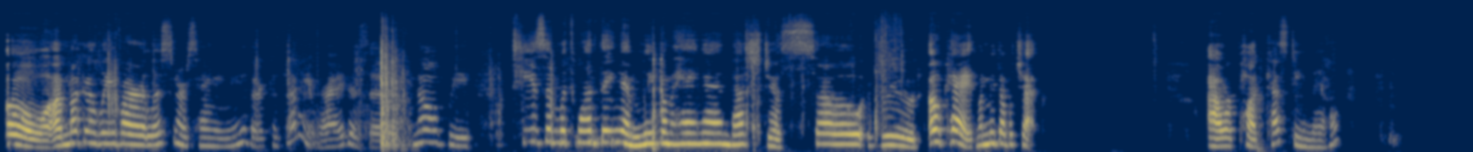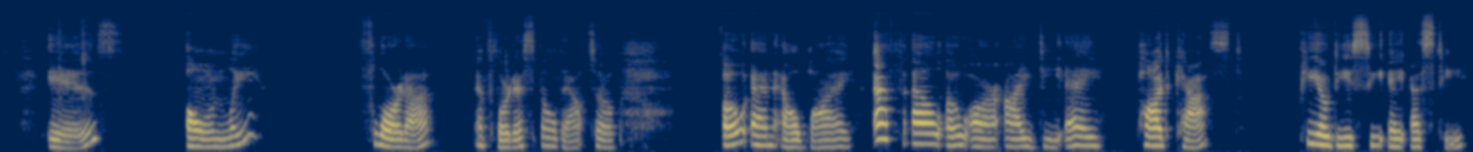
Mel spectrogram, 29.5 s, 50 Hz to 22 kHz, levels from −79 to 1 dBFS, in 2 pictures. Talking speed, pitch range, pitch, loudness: 135 wpm, 205-280 Hz, 240 Hz, -21 LUFS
